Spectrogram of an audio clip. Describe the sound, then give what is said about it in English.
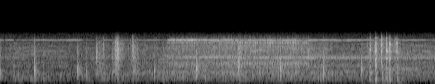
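A telephone rings: a few short clicks give way to a sustained, bright electric ringing through the middle, then a brief final burst of ringing near the end. “That's my phone.”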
